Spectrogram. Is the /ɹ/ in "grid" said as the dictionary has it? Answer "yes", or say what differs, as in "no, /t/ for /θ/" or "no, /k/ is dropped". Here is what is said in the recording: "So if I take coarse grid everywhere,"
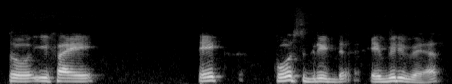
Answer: yes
